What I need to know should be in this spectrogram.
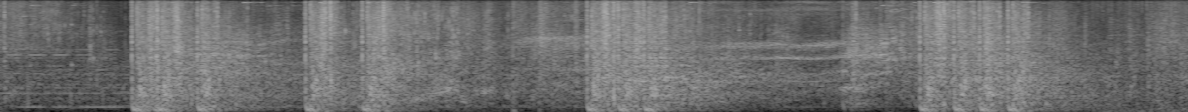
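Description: Rapid gunfire rings out in loud bursts.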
